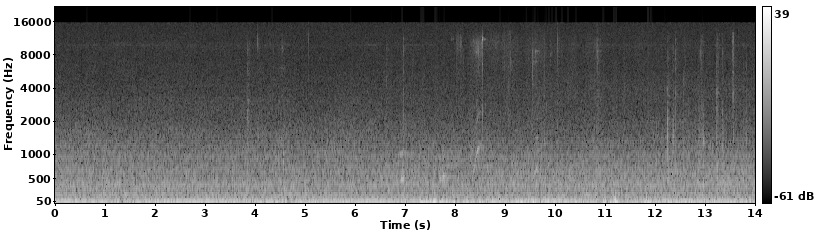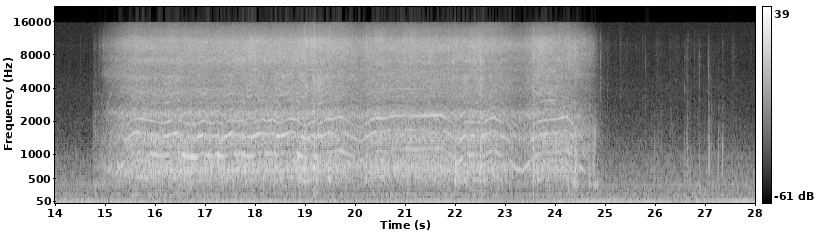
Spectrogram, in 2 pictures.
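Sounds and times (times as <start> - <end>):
chainsaw cutting wood: 14.8 - 25.0.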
